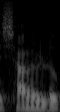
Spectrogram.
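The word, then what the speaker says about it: Charles: 이 프랑스의 찰스 9세라고도 하고 영어식 표현은 또 프랑스식으로 발음하면 샤를르 9세가 이 토르쿠아토 타소라는 시인에게 물어봤다고 합니다.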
